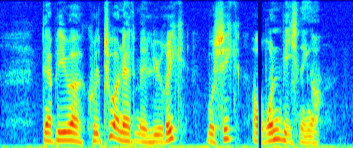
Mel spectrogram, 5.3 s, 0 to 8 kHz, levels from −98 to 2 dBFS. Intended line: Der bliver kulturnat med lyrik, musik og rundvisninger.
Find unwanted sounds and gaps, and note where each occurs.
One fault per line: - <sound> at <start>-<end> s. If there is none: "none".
- dropout at 3.9-3.9 s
